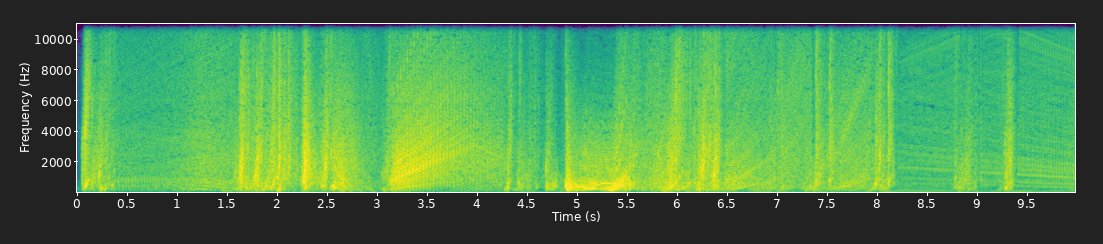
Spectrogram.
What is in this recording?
twistedwooshes-plastic4
Abstract wooshes made from sound of stepping onto plastic bottle. Heavily processed in HourGlass.
abstract, crazy, FX, glitch, granular, insane, mind-bend, moving, plastic, processed, time-strech, twisted, whoosh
